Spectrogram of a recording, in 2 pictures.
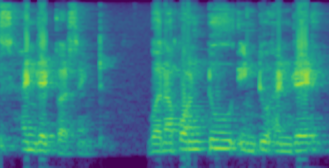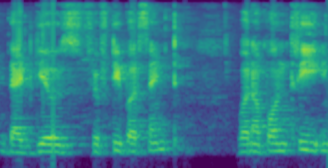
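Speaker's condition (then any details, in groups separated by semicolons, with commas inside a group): No condition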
